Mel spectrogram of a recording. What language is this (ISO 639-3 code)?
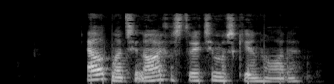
fry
